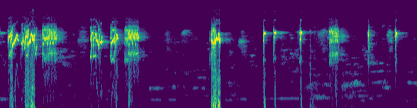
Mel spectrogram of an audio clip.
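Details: Lovebirds chirping: shrill, raspy high chatter in quick clusters, followed by a run of short sharp chirps and squeaks roughly evenly spaced.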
